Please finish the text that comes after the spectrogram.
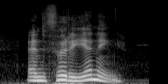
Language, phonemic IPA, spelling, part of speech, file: Swedish, /fœrˈeːnɪŋ/, förening, noun, Sv-förening.ogg
- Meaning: 1. an association (usually on a more local level) 2. a compound 3. a union (of things)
